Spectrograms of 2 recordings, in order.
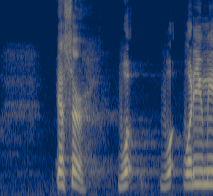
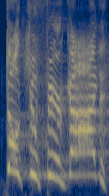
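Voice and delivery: screaming back; 8 semitones higher, much slower than usual. Retold or imitated. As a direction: shout him down, slow and fierce on fear God. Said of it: "I screamed back at him".

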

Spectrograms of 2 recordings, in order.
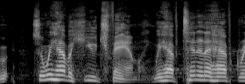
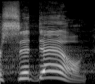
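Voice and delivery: scolding; 8 semitones higher than usual. Acted. Scribe scolds son mid-copying.

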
